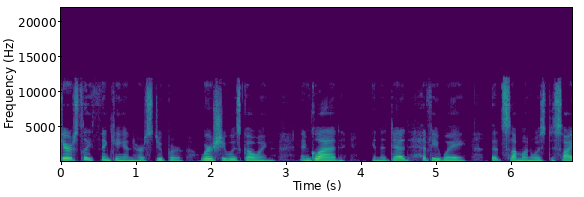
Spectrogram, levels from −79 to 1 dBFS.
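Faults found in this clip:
No faults found in this speech clip. It carries the sound of a working call path, with the top end stopping at about 12 kHz and the usual coding texture of a wideband codec such as Opus.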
